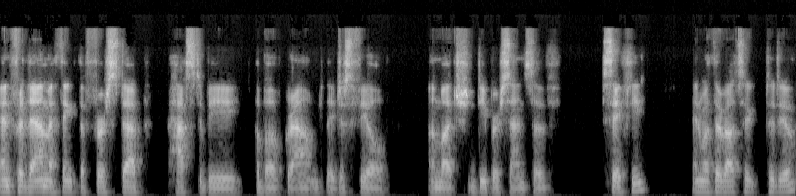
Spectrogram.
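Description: In an American accent, the speaker talks fairly slowly with fairly even intonation and a bright, sharp tone against a quiet background. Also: man, fairly low pitch for a man. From US Pacific Northwest, Oregon. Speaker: psilocybin facilitator. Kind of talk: interview. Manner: halting.

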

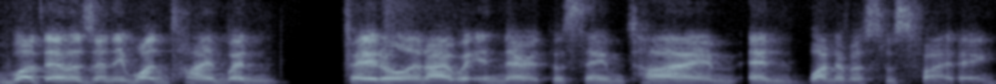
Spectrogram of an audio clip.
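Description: A woman with an Australian accent speaks fairly quickly at a medium pitch. Her intonation is monotone and flat. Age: 20s. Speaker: gaming podcast co-host, competitive gamer. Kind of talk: casual chat.

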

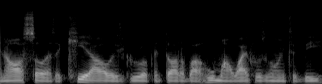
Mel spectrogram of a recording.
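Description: A man's very deep, low voice with a dark, mellow tone and an American accent, talking at a very fast pace over a quiet background. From Michigan, Detroit area. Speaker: former pro football player. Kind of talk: interview.

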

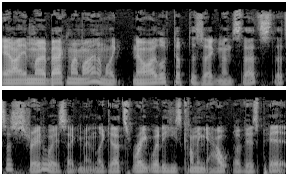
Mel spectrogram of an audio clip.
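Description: Speaking very fast with hardly any pauses, a man uses vocal fry at a fairly high pitch with ordinary pitch variation. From Atlanta area, US South. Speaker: podcast co-host. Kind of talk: casual chat.

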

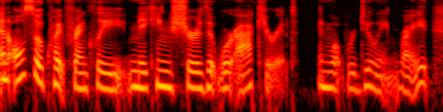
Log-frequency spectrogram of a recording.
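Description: A woman speaks with a Canadian accent and a dark, mellow tone. Her intonation stays fairly even. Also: very clean recording, silent background. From British Columbia, Kamloops. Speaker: podcast producer and researcher. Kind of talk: casual panel discussion.

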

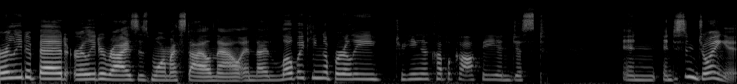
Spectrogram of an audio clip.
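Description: A woman with a plain, everyday voice, a fairly high pitch and ordinary pitch variation, in a very clean recording with a silent background. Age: 20s. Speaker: podcaster. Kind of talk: casual monologue.

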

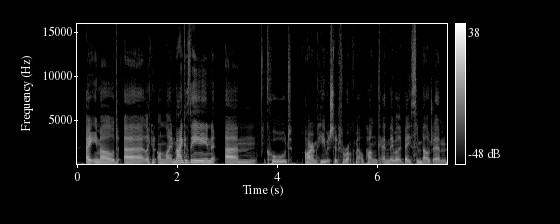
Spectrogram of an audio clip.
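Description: In a London accent, a woman talks at a moderate pace with fairly even intonation and a fairly low pitch. The recording is very clean, with a silent background. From Germany, raised London. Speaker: photographer. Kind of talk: casual interview chat. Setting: studio.

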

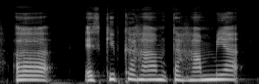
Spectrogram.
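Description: Recorded very cleanly against a silent background, the voice has a dark, mellow tone. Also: woman. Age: 50s. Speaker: care home nurse. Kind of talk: interview.

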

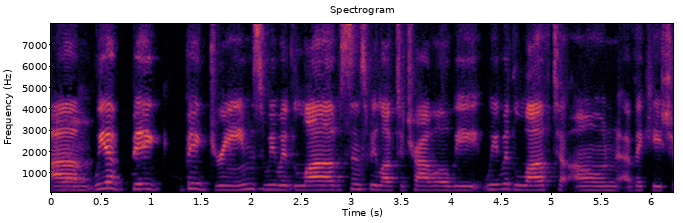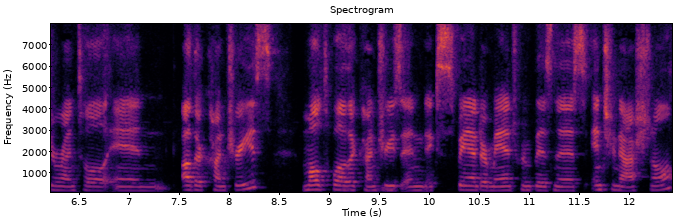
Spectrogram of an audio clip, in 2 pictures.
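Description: An ordinary speaking voice with a Canadian accent moves at a moderate pace with hardly any pauses and fairly even intonation. The recording is very clean, with a silent background. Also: woman, medium pitch for a woman. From Niagara region, Ontario, Canada. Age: 30s. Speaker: short-term rental investor and property manager. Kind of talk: podcast interview.

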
